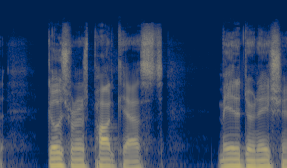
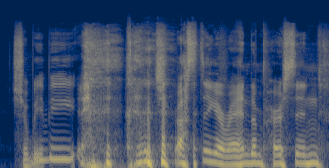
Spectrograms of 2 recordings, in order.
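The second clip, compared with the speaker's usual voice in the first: higher-pitched, laughing mock hesitation; laughing doubt; 5 semitones higher than usual. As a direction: voice a sceptical thought through laughs. Voices own doubts while laughing.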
